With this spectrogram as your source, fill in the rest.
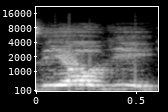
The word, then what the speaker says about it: Ye Old Geek: Yeah, Yogg is the old geek. He spells out his name Ye Old Geek, but it's actually pronounced the old geek, and that would be YOG.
